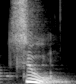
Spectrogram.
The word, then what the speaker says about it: цю: Третє порушення – це вимова слова «цю», де «ц» має звучати м’яко перед наступним йотованим: .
